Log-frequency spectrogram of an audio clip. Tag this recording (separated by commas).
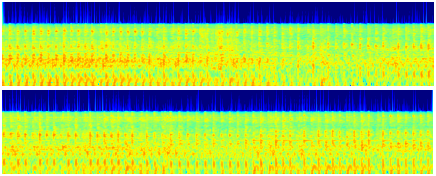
Motorcycle, driving motorcycle, Vehicle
